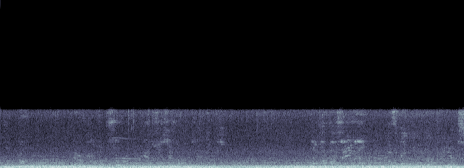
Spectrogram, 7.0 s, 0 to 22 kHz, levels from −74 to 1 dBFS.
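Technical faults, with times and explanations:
Nothing stood out on listening to these sounds, which come through the call chain with their content reaching up to about 8 kHz.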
